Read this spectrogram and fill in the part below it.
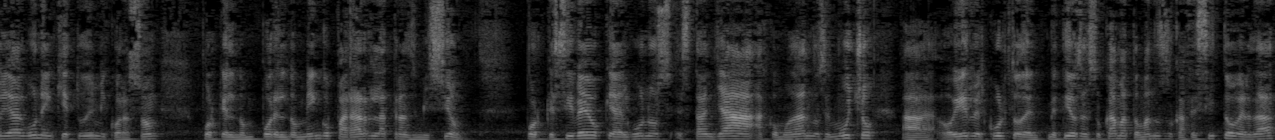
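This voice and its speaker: The man's voice is fairly high and somewhat breathy. He speaks at a moderate pace with fairly even intonation. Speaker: pastor. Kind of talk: Bible study livestream closing remarks. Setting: livestream.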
